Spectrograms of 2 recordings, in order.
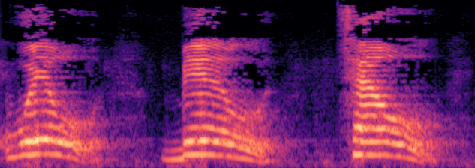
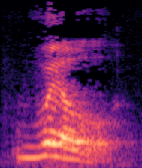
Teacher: Pero con la L oscura de will, bill, tell. Esa es la L oscura the dark L y ponemos la lengua más atrás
